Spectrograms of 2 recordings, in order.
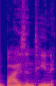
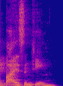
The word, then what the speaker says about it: Byzantine: of Justinian caused the Byzantine Empire to change course but I'm sorry what fox epidemic I'm sorry Dapper Dapper did he just say bantine yes he did he did mispronounce Byzantine I might actually from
